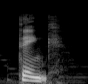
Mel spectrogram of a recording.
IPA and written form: θɪŋk (think)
